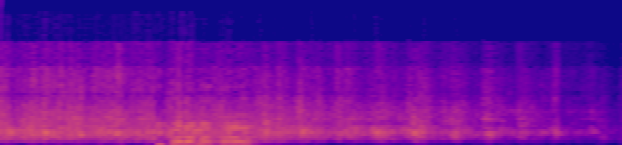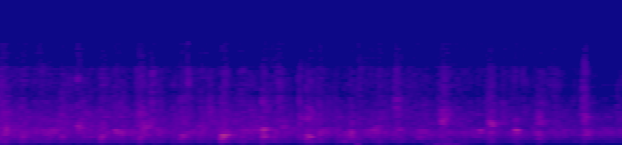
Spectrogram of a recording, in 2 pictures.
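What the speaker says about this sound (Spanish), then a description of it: "Un gran aplauso" An audience at a public library cultural event applauds loudly at first, then the clapping thins and fades over several seconds while someone speaks briefly over it.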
